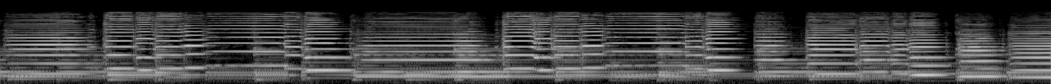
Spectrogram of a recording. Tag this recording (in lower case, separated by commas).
musical instrument, music, fiddle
